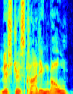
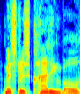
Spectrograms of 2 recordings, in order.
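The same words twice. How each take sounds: First: "Mistress Claddingbowl" in Jacob's rough servant voice, rising at the end. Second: Said in the usual way. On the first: Acted. Jacob addresses the cook.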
